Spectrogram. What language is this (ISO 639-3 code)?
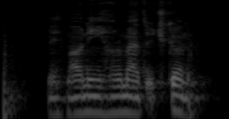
uzb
